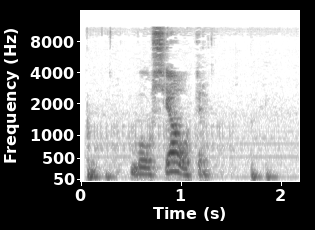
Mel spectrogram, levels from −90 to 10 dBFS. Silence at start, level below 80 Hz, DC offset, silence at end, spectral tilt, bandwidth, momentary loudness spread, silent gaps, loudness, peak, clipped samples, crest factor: 0.05 s; -46 dBFS; under 0.1%; 0.2 s; -3.5 dB/octave; 12 kHz; 22 LU; none; -25 LUFS; -8 dBFS; under 0.1%; 20 dB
